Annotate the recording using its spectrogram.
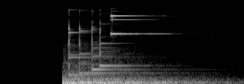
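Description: Logo sting: after a brief silence, a low boom with a quick run of bright, ringing chime notes about half a second in, fading away.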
